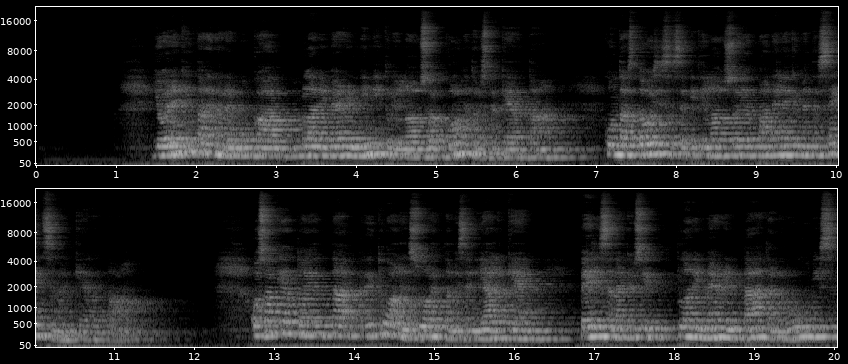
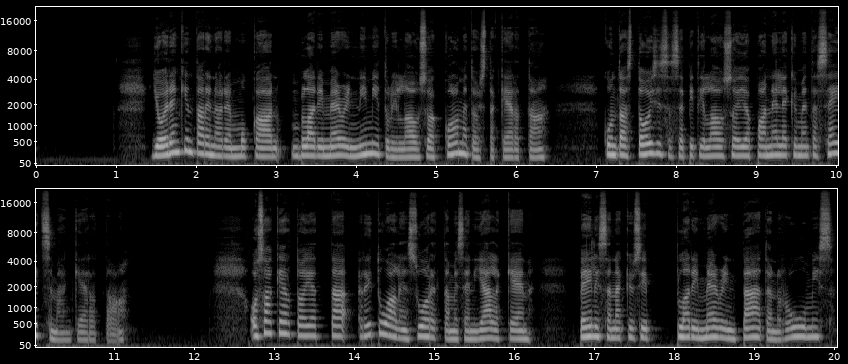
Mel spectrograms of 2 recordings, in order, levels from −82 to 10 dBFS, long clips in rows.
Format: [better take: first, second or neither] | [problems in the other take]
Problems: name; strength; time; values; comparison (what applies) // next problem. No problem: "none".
second | off-mic speech; far // room echo; strong; dies away in 1.3 s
